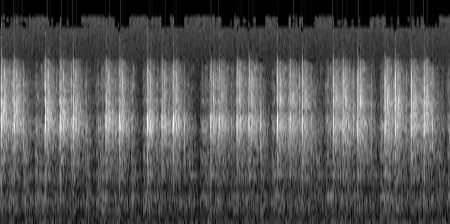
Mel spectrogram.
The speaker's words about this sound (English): I typed for a few minutes.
